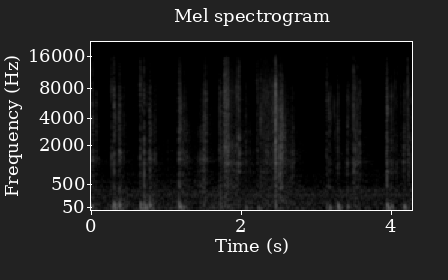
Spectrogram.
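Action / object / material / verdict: scrape / paper-covered decorative pumpkin / paper / none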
